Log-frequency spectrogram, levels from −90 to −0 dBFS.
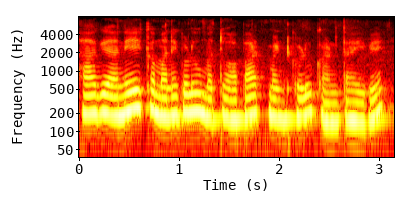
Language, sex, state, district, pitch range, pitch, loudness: Kannada, female, Karnataka, Bangalore, 170-205 Hz, 185 Hz, -14 LUFS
